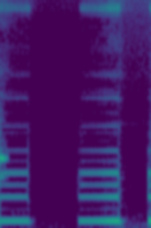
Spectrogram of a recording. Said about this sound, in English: I wish your phone would stop that. I don't know what this. I don't know what it is either, but your phone is angry.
